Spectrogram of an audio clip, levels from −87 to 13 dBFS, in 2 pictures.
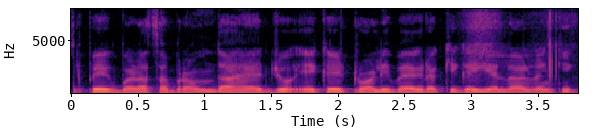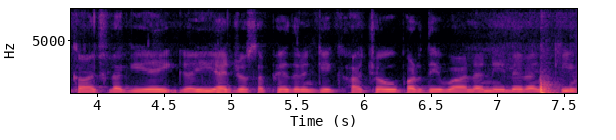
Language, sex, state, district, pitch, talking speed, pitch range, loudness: Hindi, male, Goa, North and South Goa, 140 Hz, 260 wpm, 135-145 Hz, -25 LUFS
